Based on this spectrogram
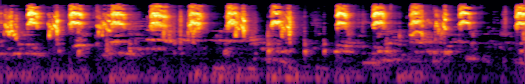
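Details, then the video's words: A budgerigar chatters in a rapid run of short, scratchy, high-pitched squawks and chirps, about two per second, with no other sounds. "Australian bajri parrot|| Australian parrot voice"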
